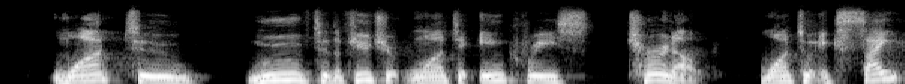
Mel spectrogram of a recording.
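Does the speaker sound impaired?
No.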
